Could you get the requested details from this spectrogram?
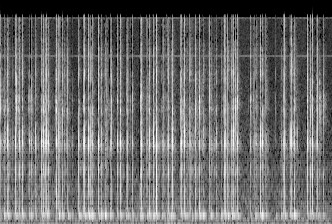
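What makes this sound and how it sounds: Fingertips and nails tap fast on the glossy spine of a solid teal hardcover novel, "Das Labyrinth erwacht," held upright. Dozens of quick, dry, bright clicks come in uneven bursts with short pauses, each dying away almost instantly and leaving little low end.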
